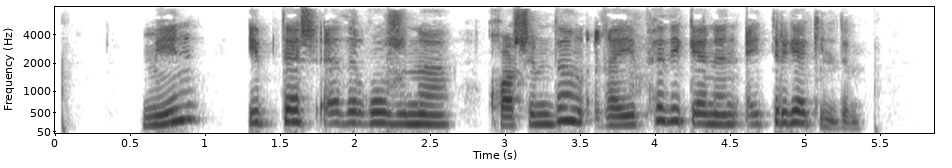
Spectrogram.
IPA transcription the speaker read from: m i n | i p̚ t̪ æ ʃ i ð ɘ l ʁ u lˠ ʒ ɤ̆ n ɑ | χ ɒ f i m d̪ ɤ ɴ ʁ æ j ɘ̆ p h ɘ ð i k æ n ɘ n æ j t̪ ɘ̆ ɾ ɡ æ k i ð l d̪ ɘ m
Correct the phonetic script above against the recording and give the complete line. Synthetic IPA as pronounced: m i n | i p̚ t̪ æ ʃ æ ð ɘ l ʁ u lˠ ʒ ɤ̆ n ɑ | χ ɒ ʃ i m d̪ ɤ ɴ ʁ æ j ɘ̆ p h ɘ ð i k æ n ɘ n æ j t̪ ɘ̆ ɾ ɡ æ k i l d̪ ɘ m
